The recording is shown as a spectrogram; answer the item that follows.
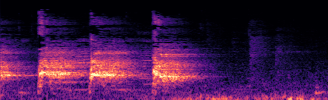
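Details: A little Shih Tzu in Chennai, frightened of a Batman toy bike, gives three sharp barks in quick succession in the first two seconds, then quieter yips fade out in an indoor room.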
